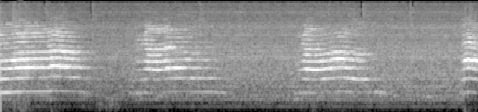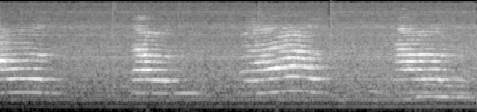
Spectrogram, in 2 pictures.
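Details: Siamese cat indoors while opening a door, giving loud harmonic meows with a slight rise and fall, about seven calls spaced roughly every one to one and a half seconds, over a steady low hum.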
